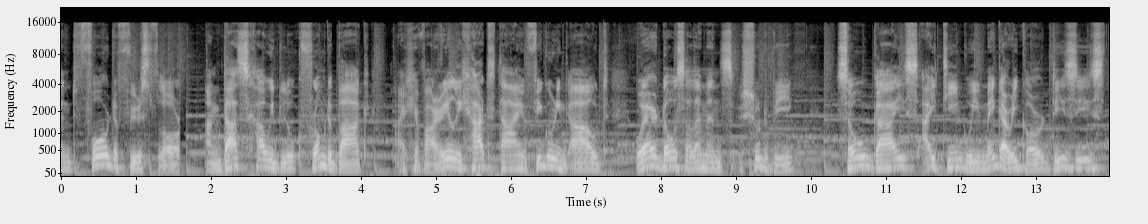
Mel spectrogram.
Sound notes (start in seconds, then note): none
